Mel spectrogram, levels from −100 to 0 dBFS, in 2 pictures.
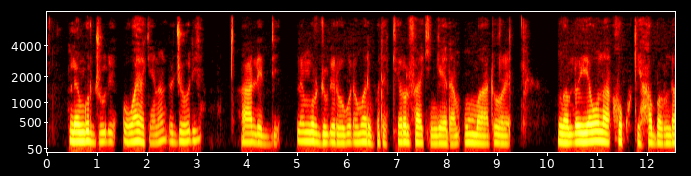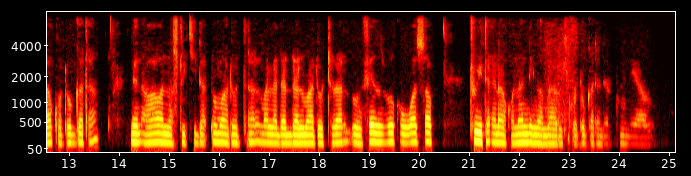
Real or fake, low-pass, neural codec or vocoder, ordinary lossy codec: real; 7.2 kHz; none; AAC, 48 kbps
